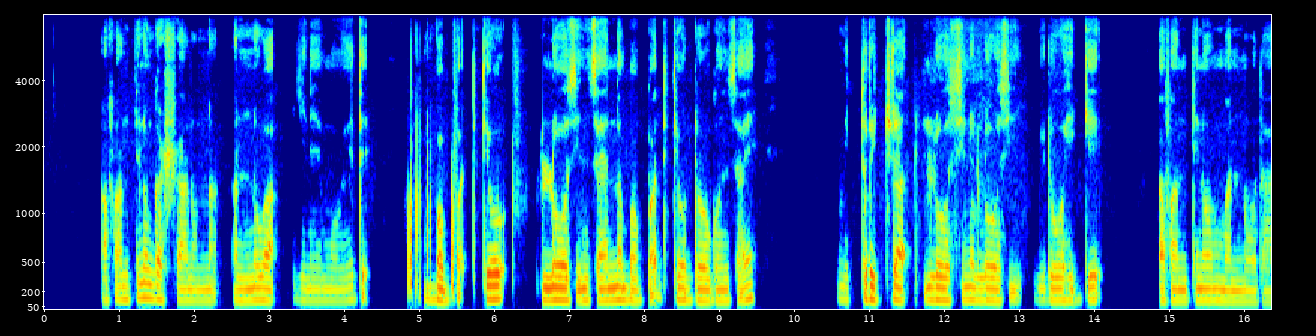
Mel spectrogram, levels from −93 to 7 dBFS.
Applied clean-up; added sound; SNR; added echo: none; none; none; none.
